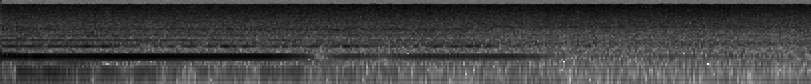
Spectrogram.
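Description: Background music ending on one held, bell-like note that rings and fades away about a second and a half in, leaving faint hiss.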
